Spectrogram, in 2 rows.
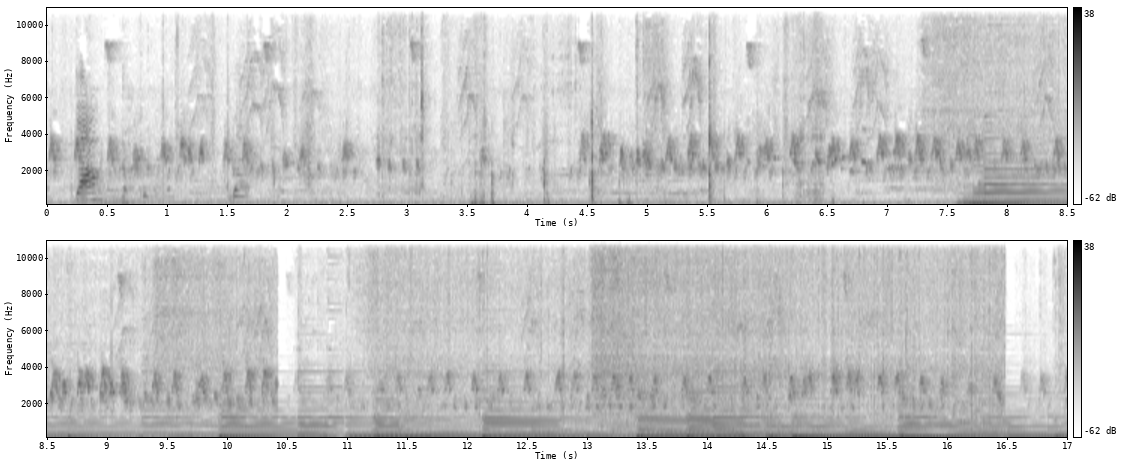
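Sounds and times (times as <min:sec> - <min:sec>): small birds chirping: 0:00.0 - 0:17.0
background music with sustained notes: 0:07.6 - 0:17.0.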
